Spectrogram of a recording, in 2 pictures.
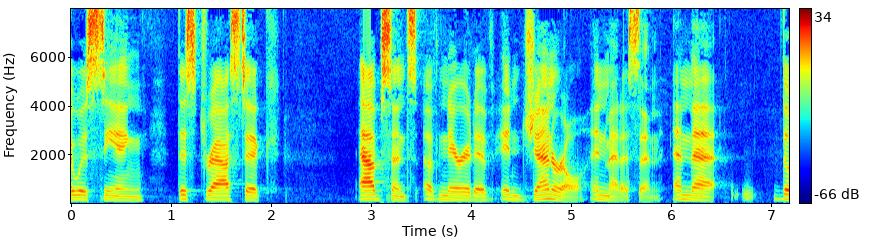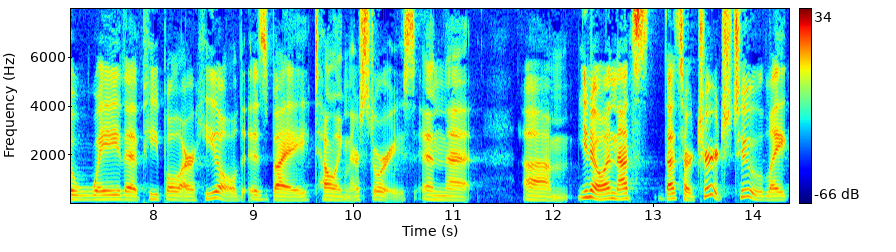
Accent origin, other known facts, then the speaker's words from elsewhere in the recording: Colorado, United States; You know, I'm from Colorado, so sun is my thing.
